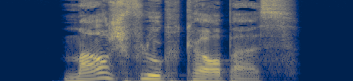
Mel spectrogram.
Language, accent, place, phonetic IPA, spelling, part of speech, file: German, Germany, Berlin, [ˈmaʁʃfluːkˌkœʁpɐs], Marschflugkörpers, noun, De-Marschflugkörpers.ogg
- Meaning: genitive singular of Marschflugkörper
